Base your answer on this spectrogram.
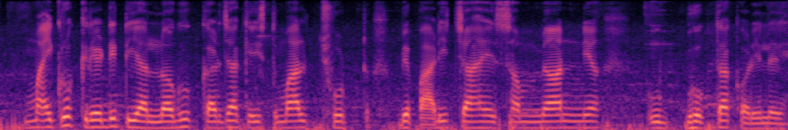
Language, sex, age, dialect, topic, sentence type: Bhojpuri, male, <18, Southern / Standard, banking, statement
